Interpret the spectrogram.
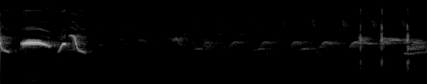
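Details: A Chinese hwamei singing. A loud, bright, bending whistle comes first, followed by softer short whistled notes strung together and a few sharp chips at the end.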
